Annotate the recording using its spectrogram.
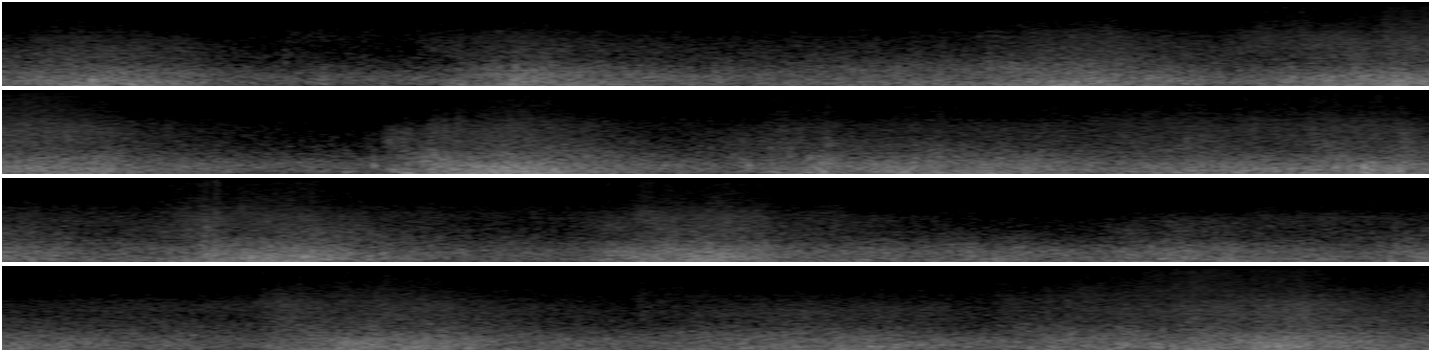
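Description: Waves break and wash onto the shore in slow, steady surges.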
